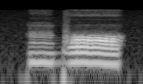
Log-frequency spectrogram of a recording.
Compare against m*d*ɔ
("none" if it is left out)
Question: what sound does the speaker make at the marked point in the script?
b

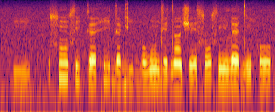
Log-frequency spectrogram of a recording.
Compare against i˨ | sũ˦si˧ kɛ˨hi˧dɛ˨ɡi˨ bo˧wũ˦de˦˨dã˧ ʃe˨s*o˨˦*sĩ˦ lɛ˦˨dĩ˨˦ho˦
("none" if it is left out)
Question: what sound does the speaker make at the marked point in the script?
o˨˦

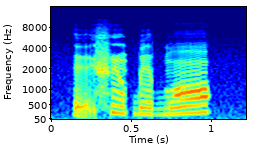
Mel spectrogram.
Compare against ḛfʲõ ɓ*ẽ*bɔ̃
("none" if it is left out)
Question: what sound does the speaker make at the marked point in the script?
e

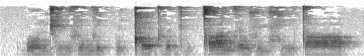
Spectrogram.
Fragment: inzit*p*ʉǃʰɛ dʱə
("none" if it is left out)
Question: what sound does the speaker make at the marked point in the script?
p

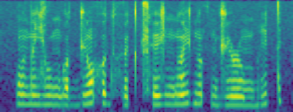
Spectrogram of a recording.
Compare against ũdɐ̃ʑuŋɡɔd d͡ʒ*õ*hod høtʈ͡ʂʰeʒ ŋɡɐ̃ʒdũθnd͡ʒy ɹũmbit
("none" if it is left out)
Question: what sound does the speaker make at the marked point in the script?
õ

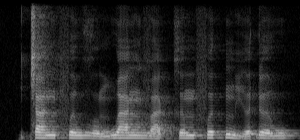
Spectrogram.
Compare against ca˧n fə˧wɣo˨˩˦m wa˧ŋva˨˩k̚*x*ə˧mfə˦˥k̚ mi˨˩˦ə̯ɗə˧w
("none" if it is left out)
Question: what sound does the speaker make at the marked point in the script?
x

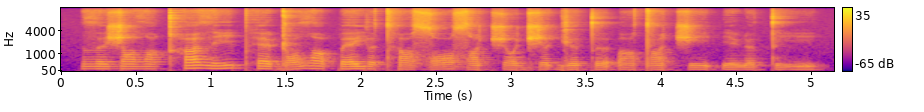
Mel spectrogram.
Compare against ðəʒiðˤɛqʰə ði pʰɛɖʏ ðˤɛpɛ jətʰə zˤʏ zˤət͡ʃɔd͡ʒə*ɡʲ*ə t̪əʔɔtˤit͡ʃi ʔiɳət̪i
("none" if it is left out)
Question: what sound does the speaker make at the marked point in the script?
ɡʲ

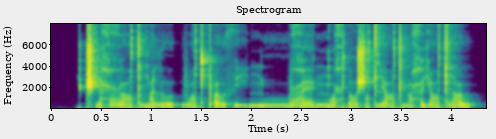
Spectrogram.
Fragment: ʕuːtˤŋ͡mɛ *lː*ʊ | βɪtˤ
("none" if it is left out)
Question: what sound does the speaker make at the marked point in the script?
l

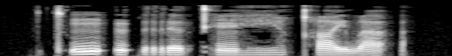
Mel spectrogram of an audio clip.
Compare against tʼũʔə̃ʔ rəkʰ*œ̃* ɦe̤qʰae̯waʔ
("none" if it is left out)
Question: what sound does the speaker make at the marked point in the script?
ɛ̃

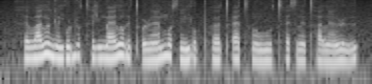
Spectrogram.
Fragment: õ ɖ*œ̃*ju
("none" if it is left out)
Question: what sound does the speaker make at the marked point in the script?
œ̃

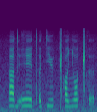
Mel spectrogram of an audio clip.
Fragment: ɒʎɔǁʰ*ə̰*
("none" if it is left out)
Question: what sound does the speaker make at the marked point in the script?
ə̰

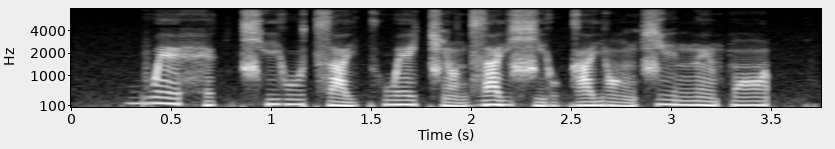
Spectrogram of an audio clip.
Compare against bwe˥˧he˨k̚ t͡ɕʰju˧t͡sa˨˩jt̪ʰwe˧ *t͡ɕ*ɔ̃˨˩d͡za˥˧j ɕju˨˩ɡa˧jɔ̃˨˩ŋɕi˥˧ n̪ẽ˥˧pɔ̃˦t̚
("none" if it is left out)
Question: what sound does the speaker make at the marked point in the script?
t͡ɕ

